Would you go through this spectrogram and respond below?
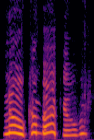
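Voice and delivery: high mock call after someone leaving. Streamer joking that Elvis left, calls him back high and playful. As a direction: cry out playfully for Elvis to return.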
